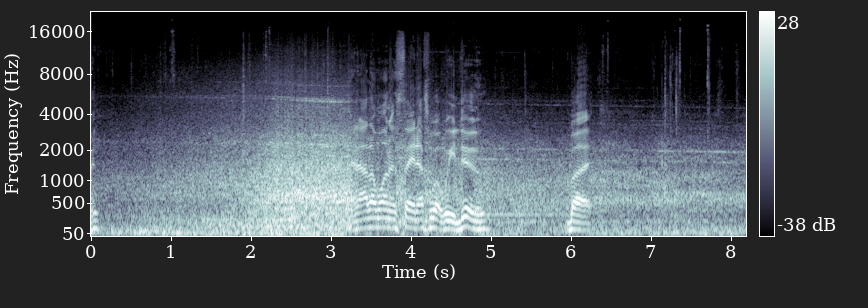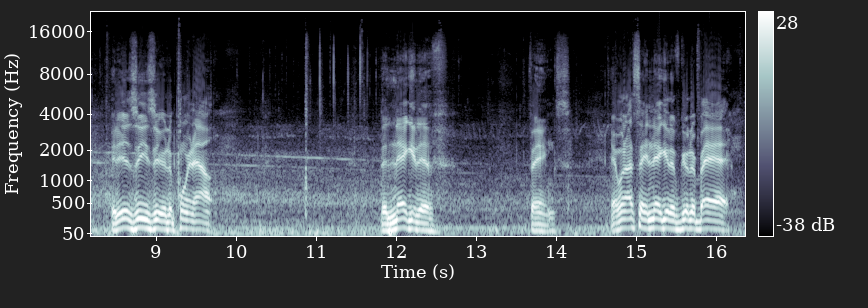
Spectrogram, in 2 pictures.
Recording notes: Me Walking Talking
